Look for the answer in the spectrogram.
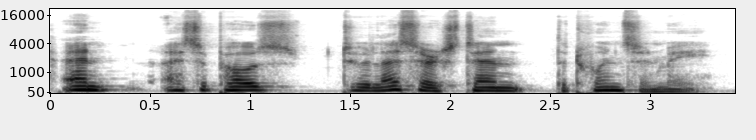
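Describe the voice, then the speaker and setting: A man voicing an earnest young woman Viking warrior in an audiobook, speaking in a measured, thoughtful manner. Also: on the high side, lively intonation, voice pushed up. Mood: thoughtful, sympathetic. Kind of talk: audiobook character acting.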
